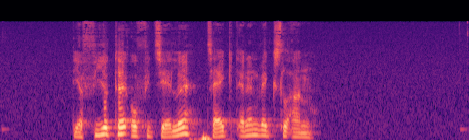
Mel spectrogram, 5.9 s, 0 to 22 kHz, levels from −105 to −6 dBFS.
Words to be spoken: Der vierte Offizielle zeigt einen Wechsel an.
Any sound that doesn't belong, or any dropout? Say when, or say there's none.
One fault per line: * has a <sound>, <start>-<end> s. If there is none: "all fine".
all fine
